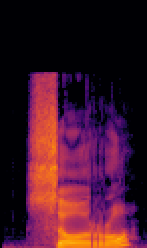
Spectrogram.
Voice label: "zorro", Spanish

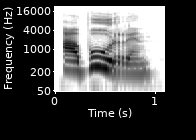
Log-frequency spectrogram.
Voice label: "a-bu-rren", Spanish

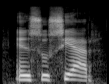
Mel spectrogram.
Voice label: "ensuciar", Spanish

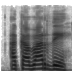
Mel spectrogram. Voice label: "acabar De", spanish

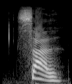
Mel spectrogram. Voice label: "sal", spanish

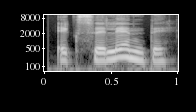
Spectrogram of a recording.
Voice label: "e-xce-len-te", Spanish

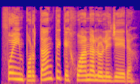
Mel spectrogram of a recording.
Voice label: "fue Importante Que Juana Lo Leyera", spanish

